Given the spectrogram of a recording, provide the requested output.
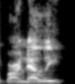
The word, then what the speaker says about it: Barinelli: I have, let me say it correctly, Barinelli, and Chris Nguyen.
